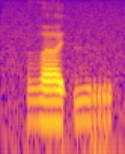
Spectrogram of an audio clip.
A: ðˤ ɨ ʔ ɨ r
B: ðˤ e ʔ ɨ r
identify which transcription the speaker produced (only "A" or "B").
B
